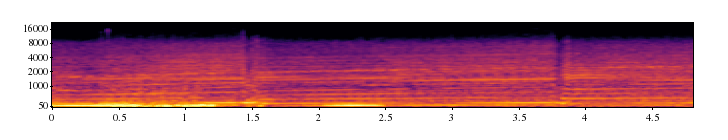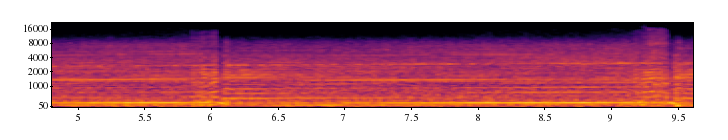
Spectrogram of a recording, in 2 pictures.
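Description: A Dallara F3 race car's engine screams at full throttle in iRacing, a steady high-pitched whine climbing through gears with brief dips at each upshift, loud and close and alone.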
